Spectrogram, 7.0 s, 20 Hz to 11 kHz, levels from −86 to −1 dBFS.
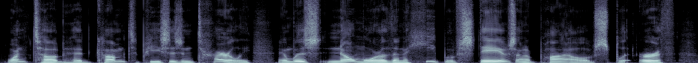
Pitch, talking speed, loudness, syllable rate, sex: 140 Hz, 190 wpm, -18 LUFS, 4.5 syllables/s, male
